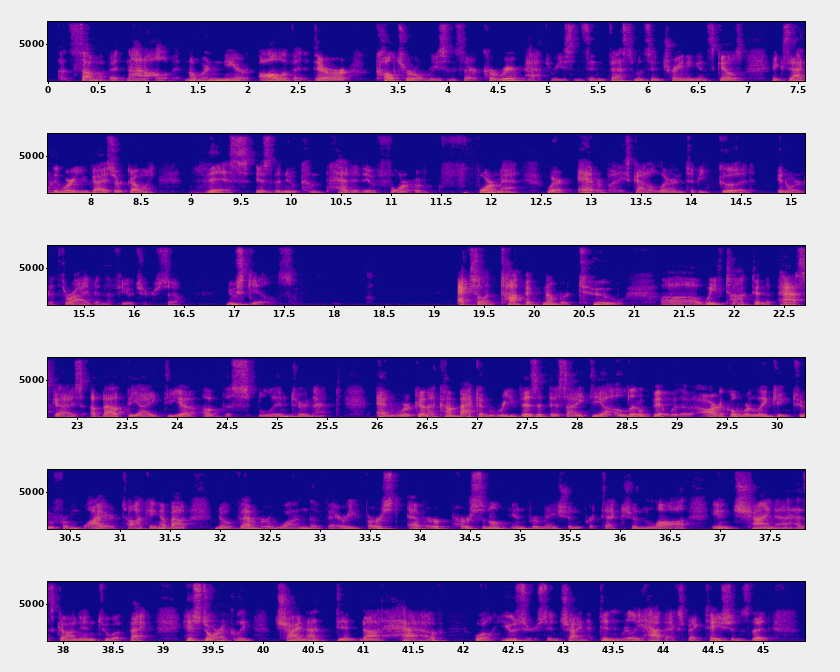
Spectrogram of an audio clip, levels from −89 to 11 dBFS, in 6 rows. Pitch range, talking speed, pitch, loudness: 115-150 Hz, 170 wpm, 130 Hz, -34 LUFS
